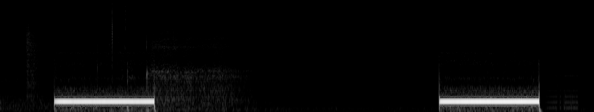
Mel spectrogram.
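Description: An outgoing call's ringing tone: two loud, steady electronic beeps, each about a second long, separated by a few seconds of near silence, with faint clicks and room noise between them.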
